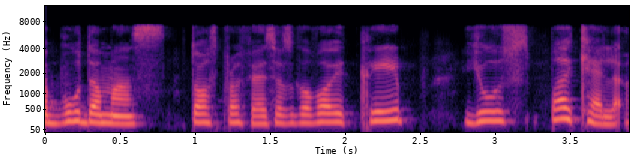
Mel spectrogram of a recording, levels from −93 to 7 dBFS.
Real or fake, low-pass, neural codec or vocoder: fake; 7.2 kHz; codec, 16 kHz, 4 kbps, X-Codec, HuBERT features, trained on LibriSpeech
